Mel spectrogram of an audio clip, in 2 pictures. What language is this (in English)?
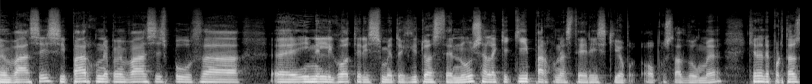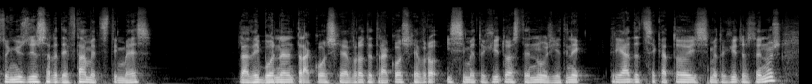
Greek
